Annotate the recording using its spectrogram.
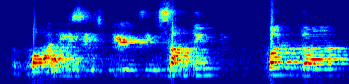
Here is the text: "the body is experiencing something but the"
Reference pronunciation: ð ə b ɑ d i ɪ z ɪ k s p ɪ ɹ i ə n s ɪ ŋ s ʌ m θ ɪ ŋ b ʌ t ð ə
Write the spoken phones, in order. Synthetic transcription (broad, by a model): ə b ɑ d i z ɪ k s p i ɹ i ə n s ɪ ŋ s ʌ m t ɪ ŋ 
